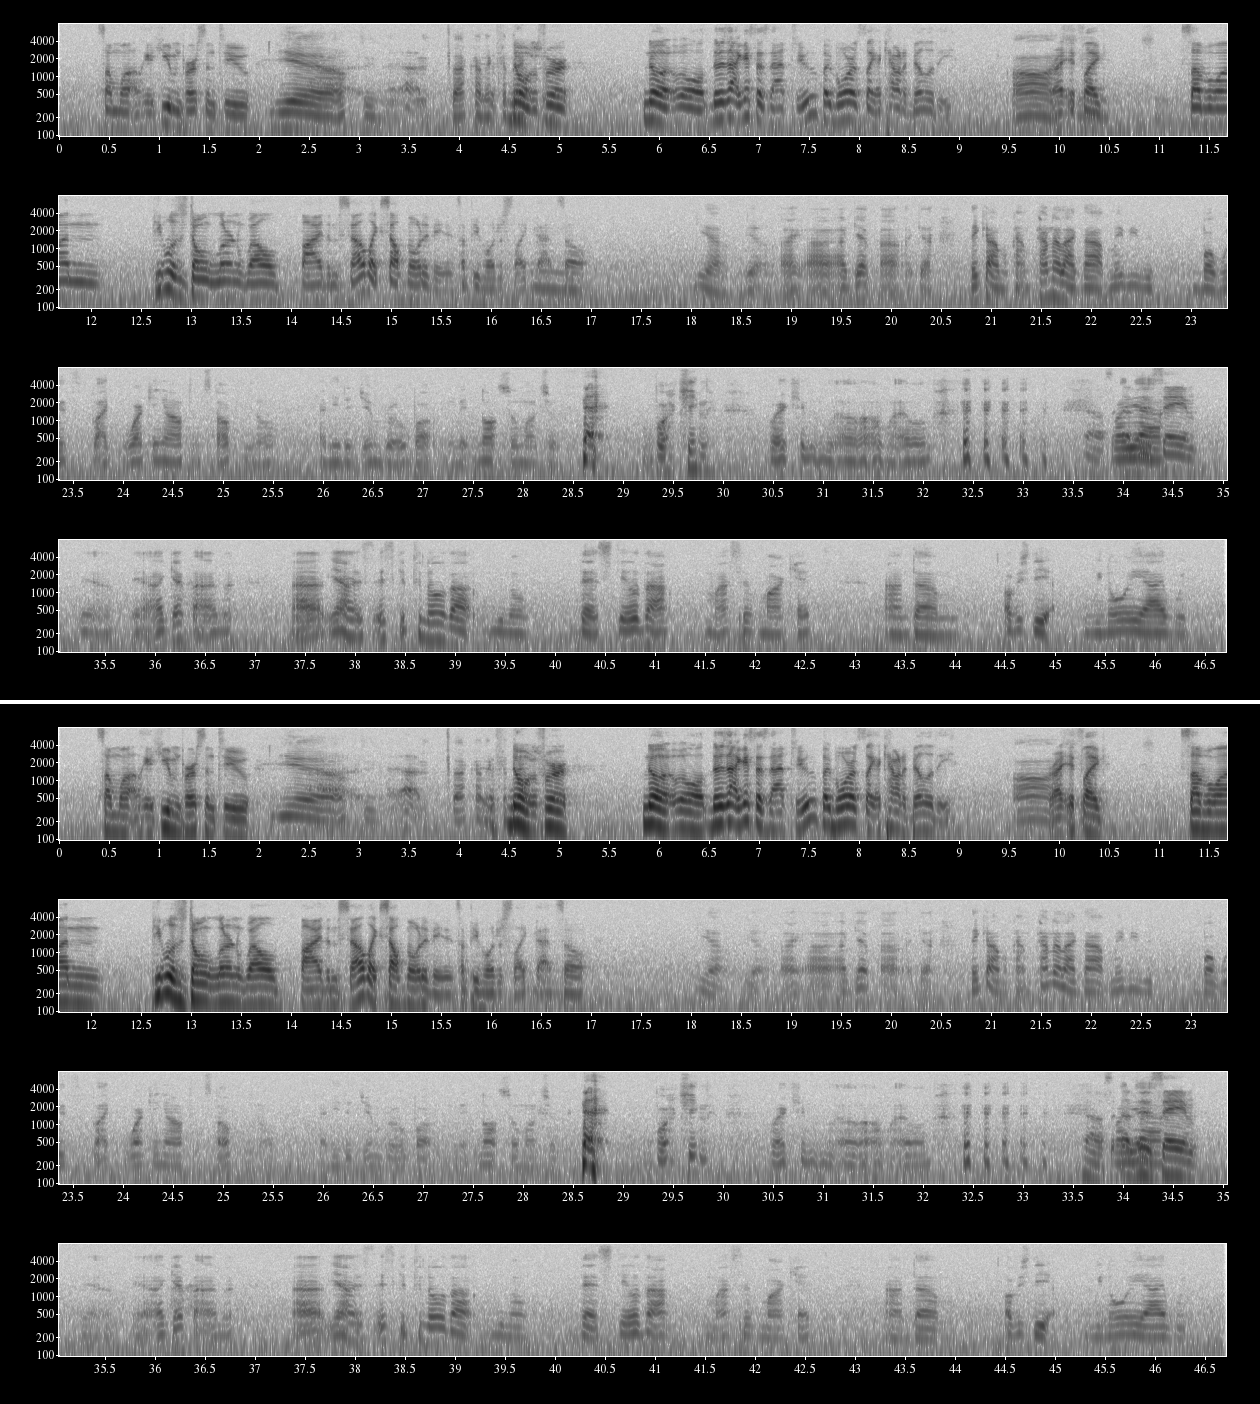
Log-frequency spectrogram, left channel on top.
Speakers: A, on the right (about 60°); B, on the left (about 45°).
A: someone like a human person to
B: Yeah,
A: uh,
B: the,
A: uh
B: the- that kind
A: if-
B: of connection.
A: no for no well there's I guess there's that too but more it's like
B: Mhm.
A: accountability
B: Ah,
A: right
B: I see.
A: it's like
B: I see.
A: someone people just don't learn well by themselves like self-motivated some people are just like
B: Mm,
A: that so
B: yeah, yeah. I, I, I get that. I get. I think I'm, I'm kind of like that. Maybe with, but with like working out and stuff, you know, I need a gym bro, but m- not so much of
A: <laughs> no
B: working <laughs> working uh, on my own. <laughs>
A: s-
B: But
A: uh,
B: yeah,
A: the same
B: yeah, yeah, I get
A: uh,
B: that. And, uh, yeah, it's it's good to know that, you know, there's still that massive market. And um, obviously, we know AI would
